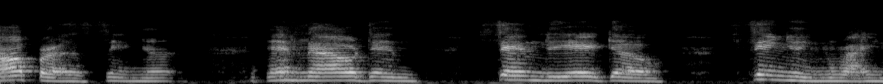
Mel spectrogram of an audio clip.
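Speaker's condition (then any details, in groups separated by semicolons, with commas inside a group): Spinocerebellar ataxia; onset at 26, slow progression, hand jerks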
